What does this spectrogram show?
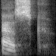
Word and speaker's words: esque: or a mountain scene the suffix that you see here pronounced es spelled e s q e means to look like or be like for example I could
